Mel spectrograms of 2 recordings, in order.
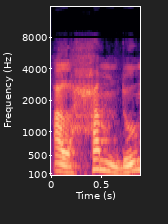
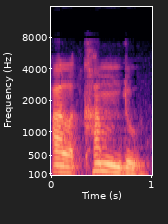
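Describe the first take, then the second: First: The middle consonant is a breathy h. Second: The middle consonant is a k. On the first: The speaker calls it right. "seharusnya alhamdu" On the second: The speaker calls it wrong. "berubah menjadi ka ... tidak boleh"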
